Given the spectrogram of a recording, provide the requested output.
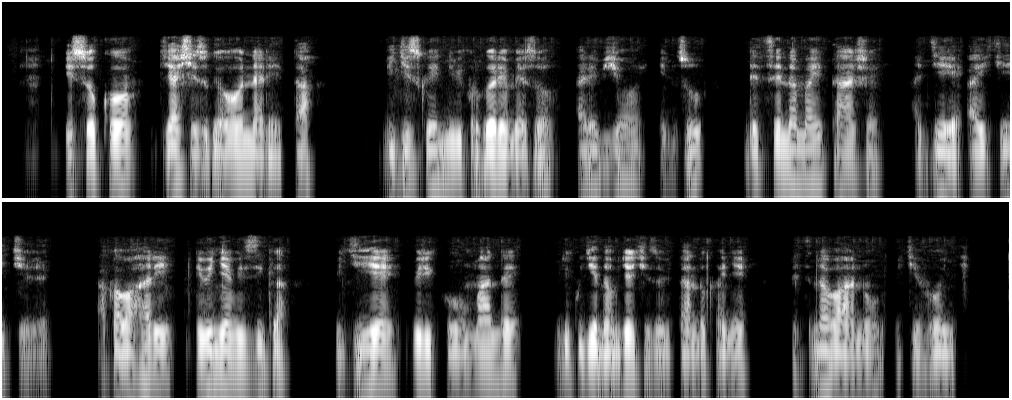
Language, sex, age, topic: Kinyarwanda, male, 18-24, finance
